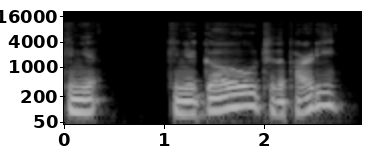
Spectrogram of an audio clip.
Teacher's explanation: can, that's unstressed, schwa, can, can you, can you go to the party?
